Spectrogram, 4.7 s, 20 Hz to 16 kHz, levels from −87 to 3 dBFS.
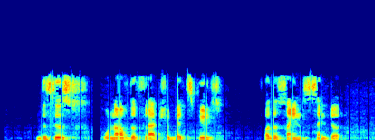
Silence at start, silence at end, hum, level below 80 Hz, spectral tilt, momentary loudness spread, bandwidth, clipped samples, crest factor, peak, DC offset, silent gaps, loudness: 0.45 s; 0.45 s; none; -50 dBFS; -3 dB/octave; 14 LU; 8 kHz; under 0.1%; 20 dB; -2 dBFS; under 0.1%; 1.21-1.25 s; -19 LUFS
